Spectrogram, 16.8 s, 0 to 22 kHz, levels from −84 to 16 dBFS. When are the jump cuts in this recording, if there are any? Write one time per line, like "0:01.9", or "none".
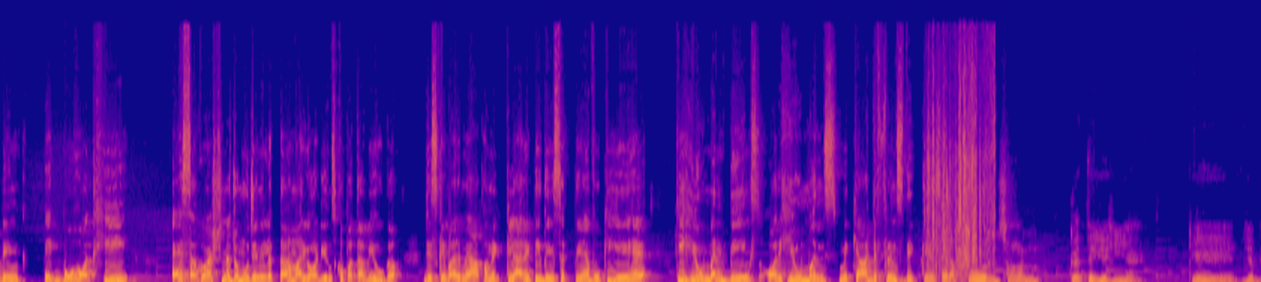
0:12.8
